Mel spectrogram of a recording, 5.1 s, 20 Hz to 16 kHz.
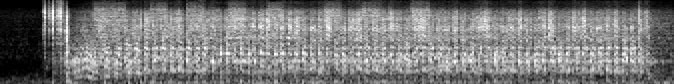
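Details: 1986 Fox Body Mustang 302 five-speed sat 15+ years, starting fluid sprayed on throttle body: steady starter cranking about three turns a second for four seconds, never catches; crank no-start, suspected missing spark plug wires.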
